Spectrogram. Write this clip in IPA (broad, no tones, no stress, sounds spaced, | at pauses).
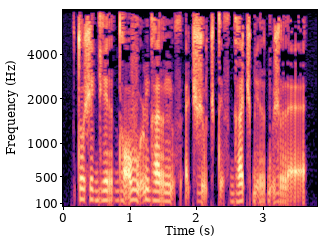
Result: t u ʃ i ɡʱ i r dʱ ɔ̰ v ṵ ɳ ɡʱ ɜ r n̪ ṵ θ ʔ ɛ̰ t͡ʃ ʒ ṵ t͡ʃ t ḭ θ ɡʱ ɜ t͡ʃ ɓ ḭ r ɓ ṵ ʒ r ɛ̰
